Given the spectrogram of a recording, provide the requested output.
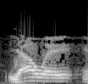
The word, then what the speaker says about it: Yahweh: Yahweh, and that's how we best pronounce it. We don't actually know because um, the Hebrew didn't use vowels. You know, so they, you know, uh, the actual pronunciation is is somewhat a question, and it's often translated Jehovah, and uh, and so Jehovah is one way people pronounce it.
